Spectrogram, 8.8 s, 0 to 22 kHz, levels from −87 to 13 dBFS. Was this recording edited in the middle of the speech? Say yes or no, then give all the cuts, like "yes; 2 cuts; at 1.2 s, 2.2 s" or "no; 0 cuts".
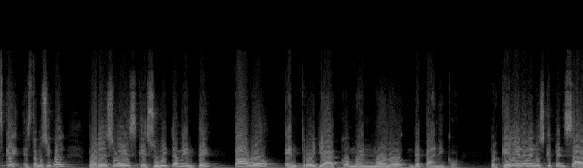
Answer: no; 0 cuts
